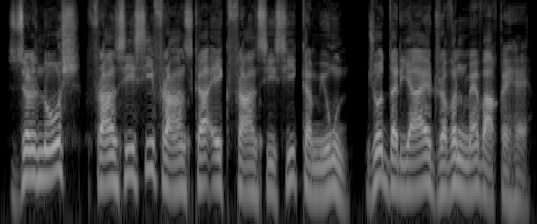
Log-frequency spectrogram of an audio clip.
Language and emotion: Urdu, neutral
